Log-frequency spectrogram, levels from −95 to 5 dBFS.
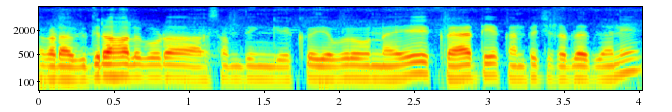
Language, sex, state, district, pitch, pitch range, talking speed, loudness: Telugu, male, Andhra Pradesh, Anantapur, 125 Hz, 125-135 Hz, 150 wpm, -20 LUFS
